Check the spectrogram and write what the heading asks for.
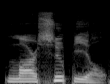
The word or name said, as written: marsupial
